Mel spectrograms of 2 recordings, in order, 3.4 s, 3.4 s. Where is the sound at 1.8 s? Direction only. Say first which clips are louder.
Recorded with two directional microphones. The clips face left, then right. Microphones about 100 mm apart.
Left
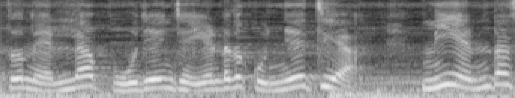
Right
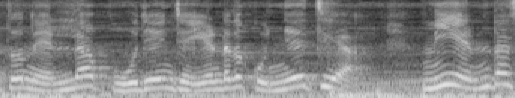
Left 4 dB; 60° left (ahead or behind).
